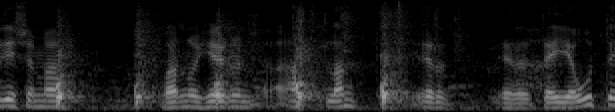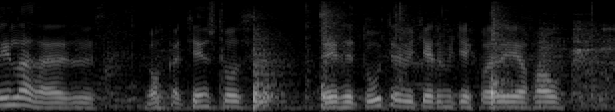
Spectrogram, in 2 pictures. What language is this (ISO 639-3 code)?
isl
